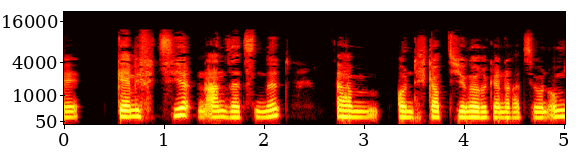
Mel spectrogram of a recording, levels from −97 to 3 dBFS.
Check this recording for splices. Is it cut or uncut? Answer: uncut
